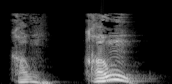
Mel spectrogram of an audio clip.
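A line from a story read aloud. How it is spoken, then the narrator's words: Frantic scream. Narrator (Vietnamese): Song Tình gào lên thất thanh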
